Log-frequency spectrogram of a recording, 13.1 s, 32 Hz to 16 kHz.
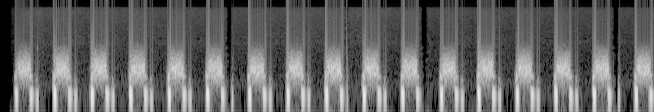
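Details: Mitral regurgitation heart murmur: a regular heartbeat of about 78 per minute with a loud blowing murmur filling the space between the heart sounds.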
